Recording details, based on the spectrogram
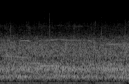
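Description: Baseball stadium crowd cheering and applauding a defensive play at an MLB playoff game, Texas against the Blue Jays, a dense, steady roar of distant voices and clapping throughout.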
